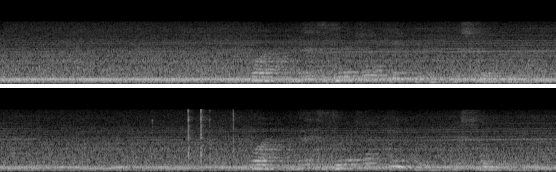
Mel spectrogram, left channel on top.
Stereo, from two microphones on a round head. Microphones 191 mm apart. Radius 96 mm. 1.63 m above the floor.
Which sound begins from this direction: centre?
A man speaking, at 2.5 s.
